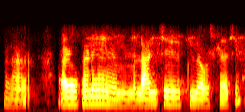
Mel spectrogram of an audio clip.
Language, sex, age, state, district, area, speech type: Bengali, male, 30-45, West Bengal, Bankura, urban, conversation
